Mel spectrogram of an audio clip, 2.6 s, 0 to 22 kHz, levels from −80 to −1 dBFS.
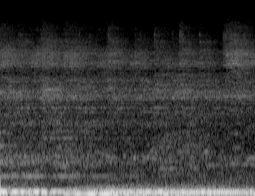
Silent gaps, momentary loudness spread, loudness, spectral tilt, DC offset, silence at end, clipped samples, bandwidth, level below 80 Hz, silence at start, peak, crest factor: none; 2 LU; -22 LUFS; -5.5 dB/octave; under 0.1%; 0 s; under 0.1%; 11 kHz; -22 dBFS; 0 s; -8 dBFS; 10 dB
